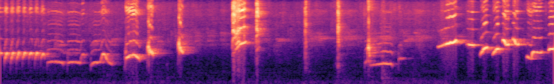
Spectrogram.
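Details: White-rumped shama lure song; a rapid trill, downslurred whistles, harsh notes and a final run of varied whistled phrases.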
